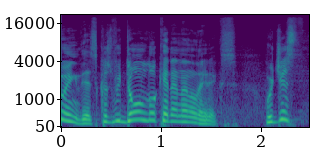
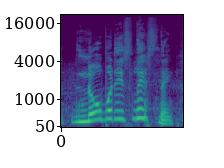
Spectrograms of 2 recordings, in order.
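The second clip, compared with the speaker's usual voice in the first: higher-pitched mock lament; exasperated complaint; 7 semitones higher than usual. Band complaining that users go unheard, exasperated. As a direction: cry it out like you're being ignored.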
